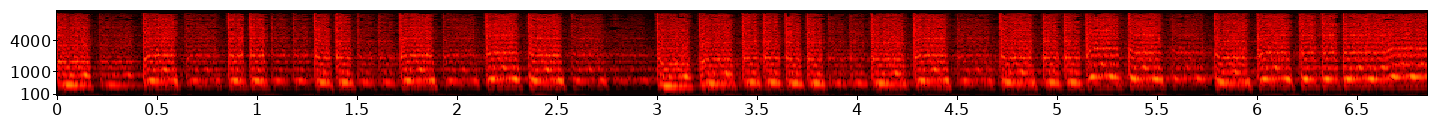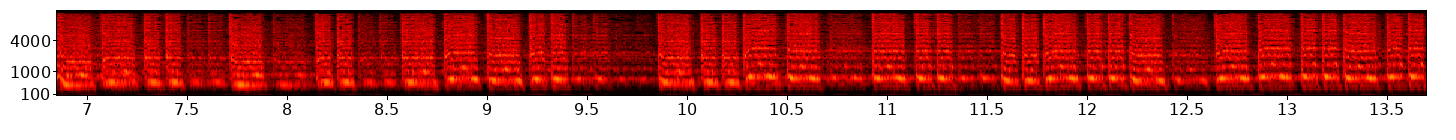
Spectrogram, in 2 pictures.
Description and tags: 140 BPM Stutter Lead (EDM Trance) G Sharp Minor
Lead, Dance, 140-BPM, Sample, Trance, G-Sharp, Electric, Music, Loop, EDM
